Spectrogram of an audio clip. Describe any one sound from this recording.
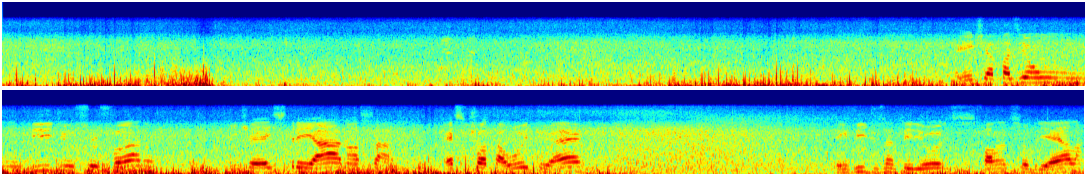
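Waves break and wash up on a beach close by.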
